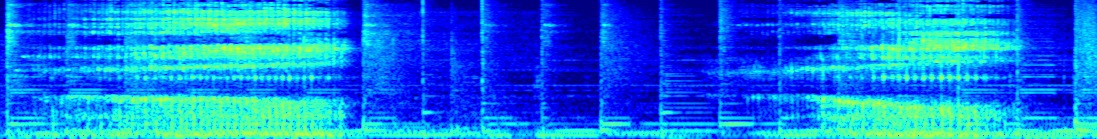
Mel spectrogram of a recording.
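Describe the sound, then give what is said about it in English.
A man snores loudly in a woman's recording of her sleeping husband, two long rattling, grunting snores separated by a brief quieter, wheezy pause, with no talking. “Or worse, your own snoring?”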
